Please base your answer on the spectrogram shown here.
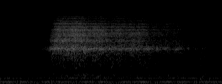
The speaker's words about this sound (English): A deep breath in and a big exhale.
